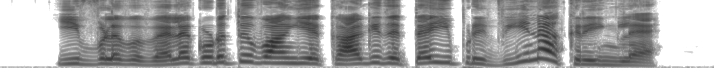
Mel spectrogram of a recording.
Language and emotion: Tamil, angry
